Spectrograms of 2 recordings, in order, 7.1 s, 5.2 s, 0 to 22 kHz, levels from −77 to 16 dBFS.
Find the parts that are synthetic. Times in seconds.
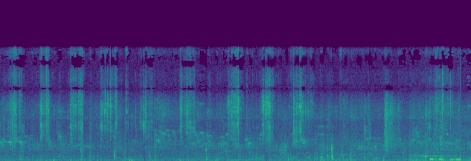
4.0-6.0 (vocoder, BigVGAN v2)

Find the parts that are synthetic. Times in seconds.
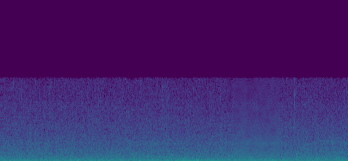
3.5-4.2 (vocoder, Vocos)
